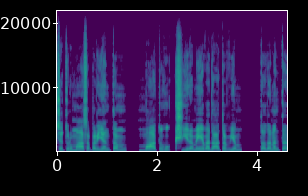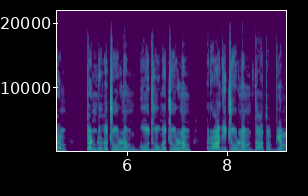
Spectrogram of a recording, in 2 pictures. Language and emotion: Sanskrit, neutral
